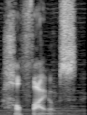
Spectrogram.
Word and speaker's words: Alphaios: The Greek word for Alphaeus is Alphaios, which when you pronounce it like you would in Hebrew, sounds more like Cleophas or Klopas.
